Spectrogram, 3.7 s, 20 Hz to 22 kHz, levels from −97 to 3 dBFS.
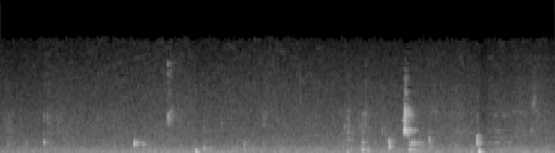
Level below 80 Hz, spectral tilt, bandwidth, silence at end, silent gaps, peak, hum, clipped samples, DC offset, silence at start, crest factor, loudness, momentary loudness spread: -58 dBFS; -3 dB/octave; 16.5 kHz; 0 s; none; -6 dBFS; none; under 0.1%; under 0.1%; 0 s; 28 dB; -34 LUFS; 15 LU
